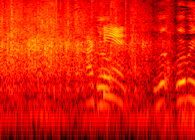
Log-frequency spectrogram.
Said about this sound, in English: I don't know why y'all clapping.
